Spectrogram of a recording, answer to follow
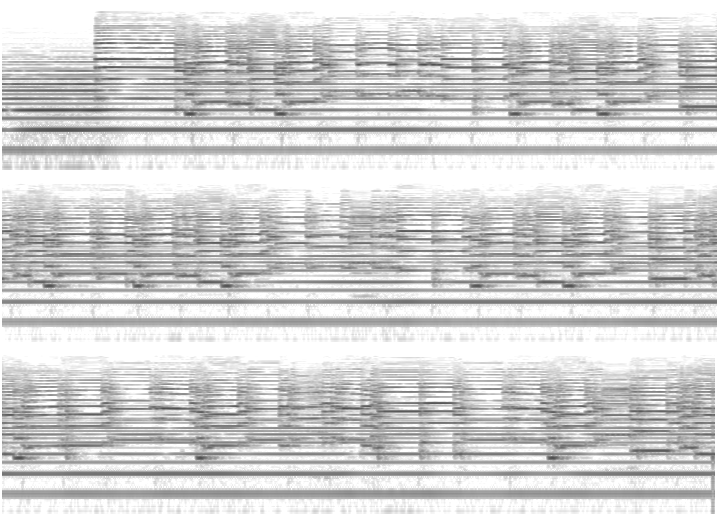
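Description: Great Highland bagpipe: the drones sound steadily under one held chanter note, then about a second and a half in the chanter starts the strathspey, a run of quick notes broken up by gracenotes over the unchanging drones.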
